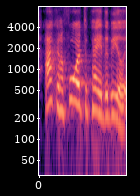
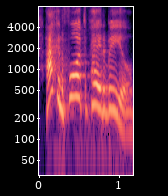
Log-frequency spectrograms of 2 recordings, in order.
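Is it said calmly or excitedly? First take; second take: calmly; excitedly. First: It is said calmly, ending flatly. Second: It is said excitedly, with raised energy.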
